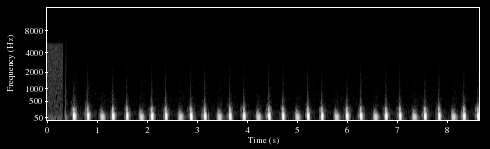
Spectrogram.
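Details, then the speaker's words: Teaching example of a summation gallop, heard best at the apex with the patient supine or in left lateral position: S3 and S4 fuse at fast rates into a short, low-pitched mid-diastolic sound, a three-beat galloping rhythm at about 75 beats a minute. "heart sound components s3 and s4 fuse during fast heart rates creating a short low-pitched mid diastolic sound between s2 and s1 known as a summation gallop it is an intense easily heard sound that resembles the sound of a galloping horse that is best heard at the apex"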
